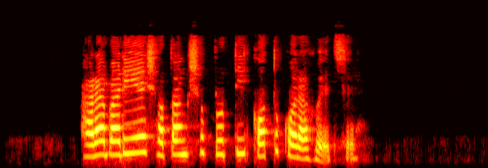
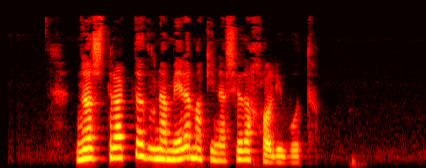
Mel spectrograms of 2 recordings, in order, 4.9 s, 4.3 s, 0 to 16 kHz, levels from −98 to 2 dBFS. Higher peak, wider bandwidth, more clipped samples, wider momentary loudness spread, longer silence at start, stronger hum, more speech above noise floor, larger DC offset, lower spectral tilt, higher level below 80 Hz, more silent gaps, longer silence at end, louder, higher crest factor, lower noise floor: about the same, -4 dBFS vs -6 dBFS; second, 7.6 kHz vs 11.5 kHz; neither; about the same, 14 LU vs 12 LU; about the same, 0.8 s vs 0.75 s; neither; first, 63 dB vs 50 dB; neither; second, -3.5 dB/octave vs -5.5 dB/octave; about the same, -78 dBFS vs -78 dBFS; neither; about the same, 1.3 s vs 1.3 s; first, -20 LUFS vs -25 LUFS; about the same, 18 dB vs 20 dB; first, -83 dBFS vs -75 dBFS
